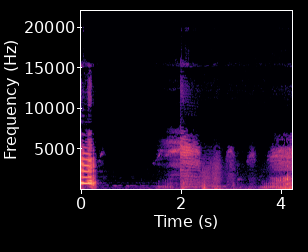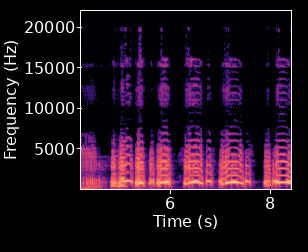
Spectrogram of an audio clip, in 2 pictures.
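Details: Koonj, or demoiselle crane: after a few seconds of faint rustling and low noise, rolling trumpeting calls rise sharply and repeat in quick bursts until the end.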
